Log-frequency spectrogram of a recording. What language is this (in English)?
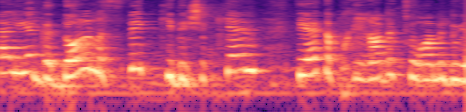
Hebrew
